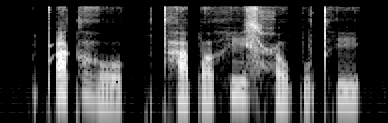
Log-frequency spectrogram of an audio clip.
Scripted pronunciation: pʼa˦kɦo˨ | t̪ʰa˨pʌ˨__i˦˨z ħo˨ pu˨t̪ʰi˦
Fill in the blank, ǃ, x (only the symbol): x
